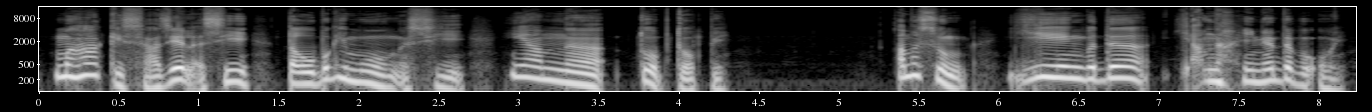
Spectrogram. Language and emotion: Manipuri, disgusted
